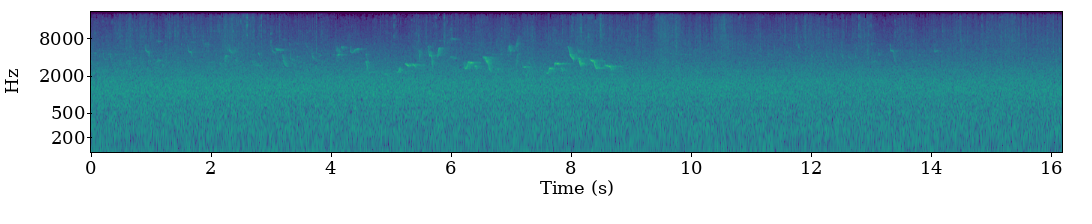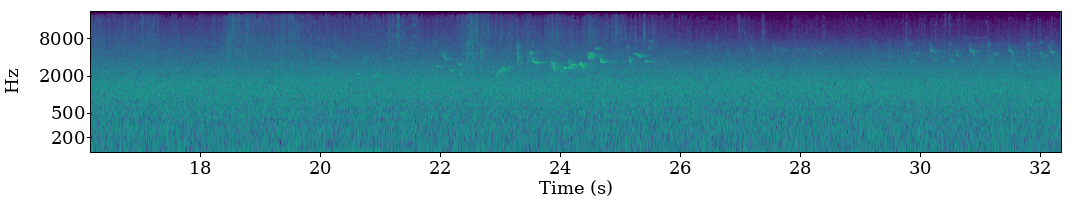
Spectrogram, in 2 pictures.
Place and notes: {"title": "little island, river drava, melje - strong river flow from afar, dry maple and poplar leaves, wind", "date": "2014-03-16 12:20:00", "latitude": "46.56", "longitude": "15.68", "timezone": "Europe/Ljubljana"}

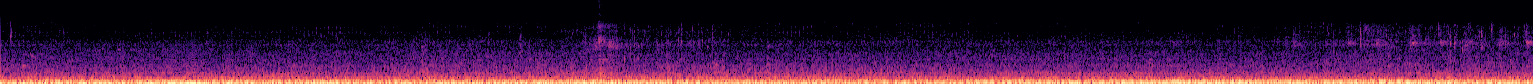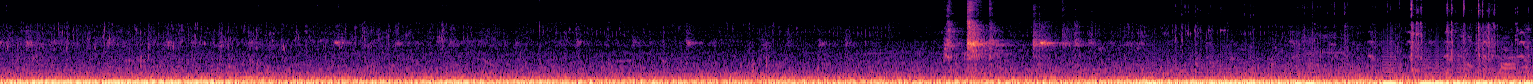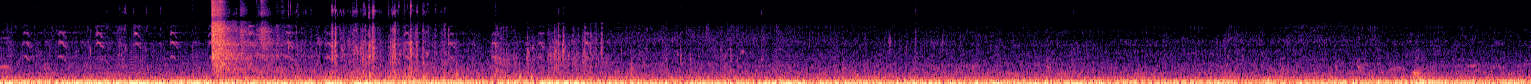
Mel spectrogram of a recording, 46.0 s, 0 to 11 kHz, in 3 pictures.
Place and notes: {"title": "Centraal Station, Amsterdam, Netherlands - (300 BI) Marine atmosphere", "date": "2017-09-17 15:10:00", "description": "Binaural recording of a marine / industrial atmosphere.\nRecorded with Soundman OKM on Sony PCM D100", "latitude": "52.38", "longitude": "4.90", "altitude": "3", "timezone": "Europe/Amsterdam"}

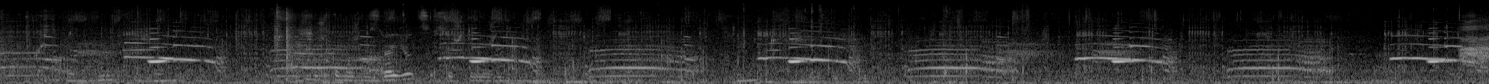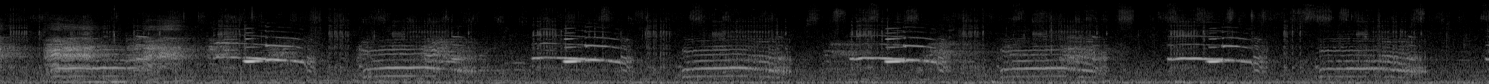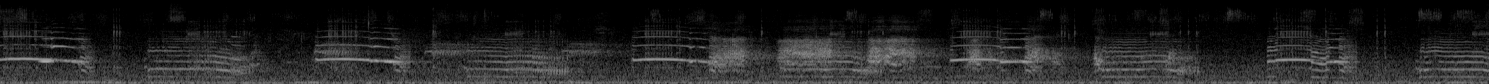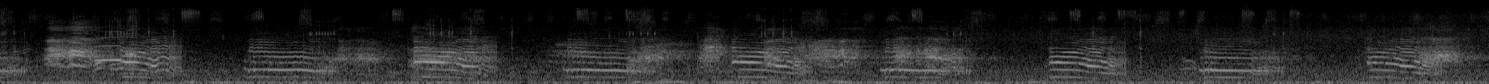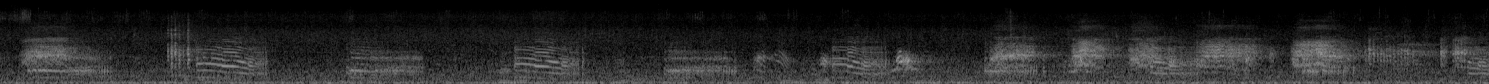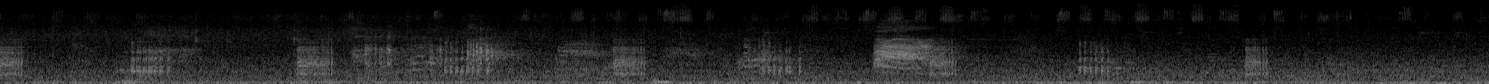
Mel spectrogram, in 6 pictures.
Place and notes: {"title": "Neringos sav., Lithuania - Wooden Swing", "date": "2016-07-27 17:43:00", "description": "Recordist: Saso Puckovski. The screeching of a wooden swing in use. Bird sounds and tourists can be heard. Recorded with ZOOM H2N Handy Recorder.", "latitude": "55.30", "longitude": "21.00", "altitude": "4", "timezone": "Europe/Vilnius"}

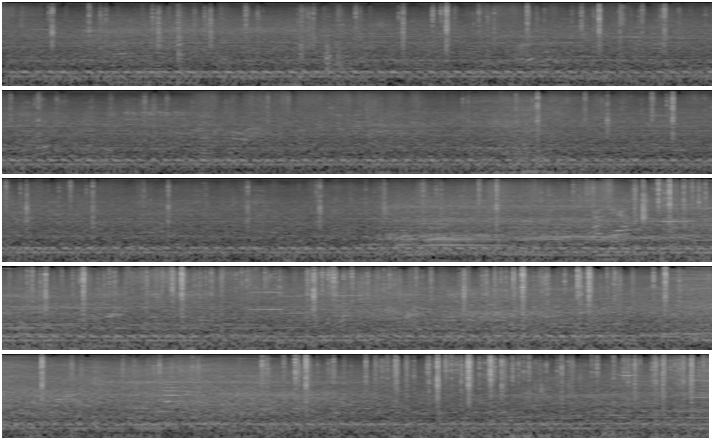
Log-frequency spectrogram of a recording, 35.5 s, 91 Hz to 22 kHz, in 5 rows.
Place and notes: {"title": "Calle Jose Hernandez Alfonso, Santa Cruz de Tenerife - entrance to a store", "date": "2016-09-09 14:36:00", "description": "Recorded at an entrance to a store. Right at the door there was a small fan, with some plastic strips attached to it. It made some interesting crackling sounds that you can hear over the entire recording. The detuned bell is also part of the store, triggered as customers went in and out. Conversations of the customers and passersby. Some street noise in the background. This is a rather busy part of the city. Recorder was placed right at the fan. (sony d50)", "latitude": "28.46", "longitude": "-16.25", "altitude": "18", "timezone": "Atlantic/Canary"}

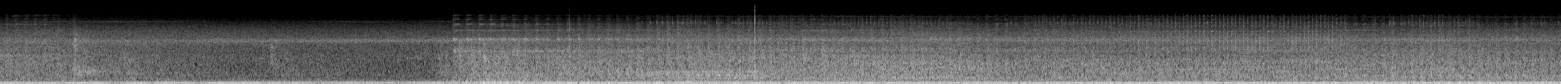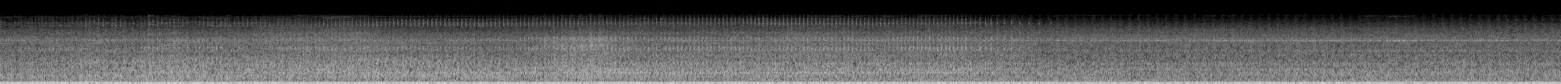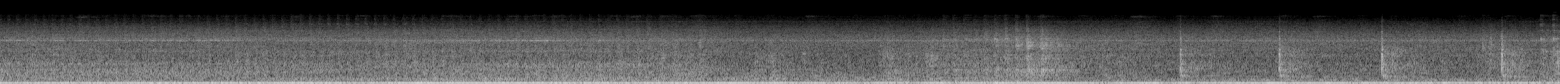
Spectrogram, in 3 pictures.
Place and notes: {"title": "EC-1 młoty 3", "date": "2011-11-17 22:59:00", "description": "EC-1 Lodz", "latitude": "51.77", "longitude": "19.47", "altitude": "219", "timezone": "Europe/Warsaw"}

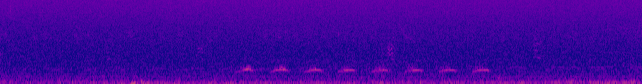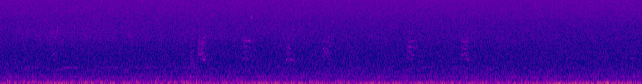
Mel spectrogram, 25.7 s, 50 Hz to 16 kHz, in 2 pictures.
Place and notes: {"title": "La Higuera, Región de Coquimbo, Chile - Choros town", "date": "2017-02-23 13:16:00", "description": "Choros is a remote town in the north of Chile with desert coast climate. The groundwater and sea breeze makes possible to cultivate oolives, fruits plants and the existence of diverse fauna.", "latitude": "-29.29", "longitude": "-71.31", "altitude": "53", "timezone": "America/Santiago"}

